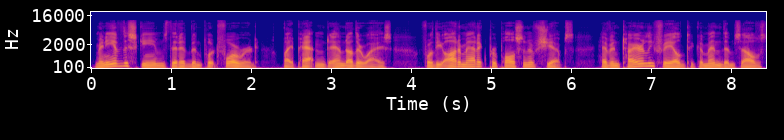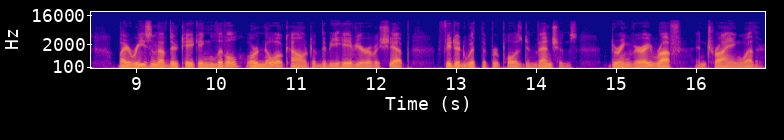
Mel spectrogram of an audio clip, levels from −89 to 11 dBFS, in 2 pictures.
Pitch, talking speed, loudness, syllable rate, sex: 105 Hz, 180 wpm, -19 LUFS, 5.8 syllables/s, male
